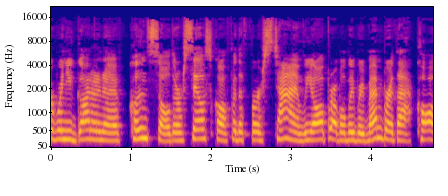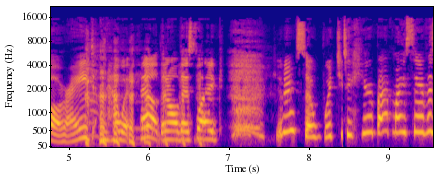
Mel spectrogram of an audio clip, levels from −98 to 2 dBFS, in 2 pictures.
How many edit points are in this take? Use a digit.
1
